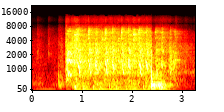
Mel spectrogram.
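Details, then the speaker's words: Fuel-injected Harley V-twin parked about nine years, cranked out of gear to check battery: starter churns, then it briefly catches and runs rough a couple of seconds on leftover fuel before fading; normal cranking. "okay had a little bit of fuel in it still yeah all right we good"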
